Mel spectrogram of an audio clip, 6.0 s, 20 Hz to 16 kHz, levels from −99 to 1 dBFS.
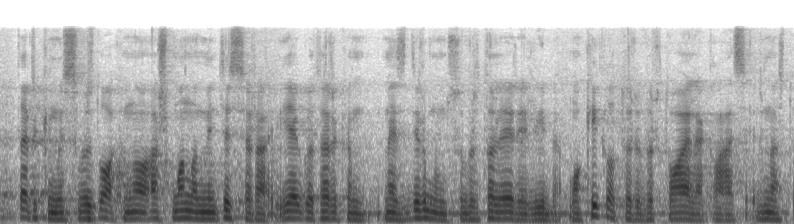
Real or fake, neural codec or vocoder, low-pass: real; none; 9.9 kHz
